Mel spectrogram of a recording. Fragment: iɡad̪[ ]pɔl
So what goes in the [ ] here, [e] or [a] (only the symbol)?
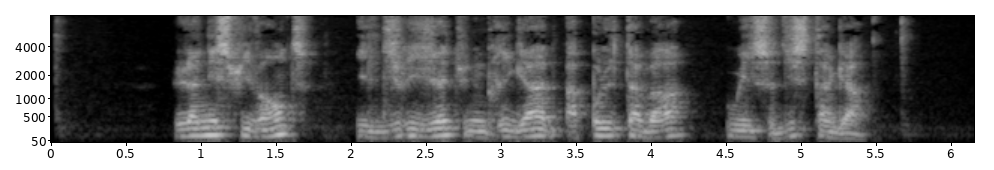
a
